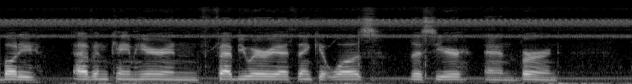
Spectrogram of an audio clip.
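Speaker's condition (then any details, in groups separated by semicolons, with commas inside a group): No condition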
